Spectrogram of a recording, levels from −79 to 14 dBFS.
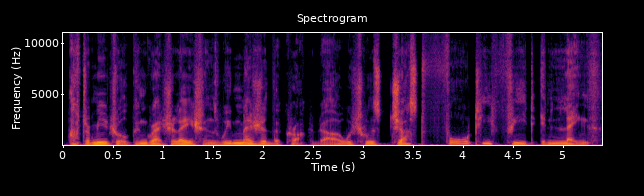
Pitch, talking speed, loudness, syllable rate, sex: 110 Hz, 155 wpm, -19 LUFS, 4.9 syllables/s, male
